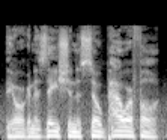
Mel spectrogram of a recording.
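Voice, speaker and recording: Deep, grave older game antagonist. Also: male voice, steady tone, breathy edge. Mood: resolute confession. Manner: grave, deliberate, dramatic. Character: grieving, resolute middle-aged father turned scheming antagonist. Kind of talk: video game voice acting.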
